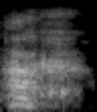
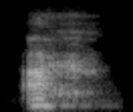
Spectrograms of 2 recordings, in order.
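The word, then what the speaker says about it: אח: 있어요 보내다 꺼지다 그다음에 아크 아흐 자 뒤 두 번째가 트죠 해가 아니에요 아가 아니라 아 약간 센 발음이 되겠죠 형제라는 뜻입니다 그다음에 바트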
